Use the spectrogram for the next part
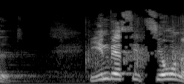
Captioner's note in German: Beifall AfD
